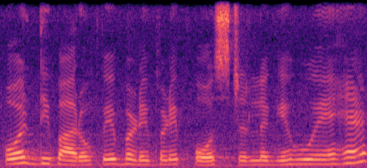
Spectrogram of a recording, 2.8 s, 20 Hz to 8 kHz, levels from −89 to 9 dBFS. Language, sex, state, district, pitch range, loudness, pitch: Hindi, female, Punjab, Pathankot, 195-230 Hz, -14 LUFS, 220 Hz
